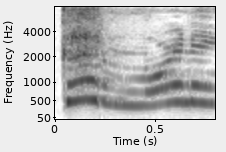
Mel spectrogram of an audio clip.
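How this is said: It is said in an excited, lively way.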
